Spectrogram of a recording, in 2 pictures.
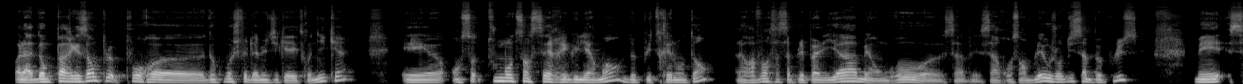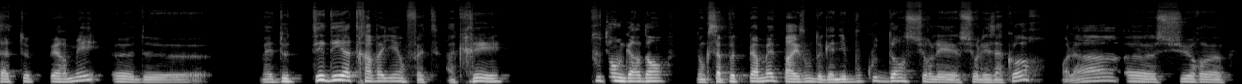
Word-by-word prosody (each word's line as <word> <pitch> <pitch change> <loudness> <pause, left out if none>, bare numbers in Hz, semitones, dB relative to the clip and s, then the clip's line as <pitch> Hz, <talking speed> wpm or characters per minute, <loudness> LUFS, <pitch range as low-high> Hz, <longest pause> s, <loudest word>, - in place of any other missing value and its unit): voilà, 110 -2 +5
donc, 130 +1 +3
par 150 -2 +5
exemple, 165 +6 +2
pour, 130 -5 +1
heu, 100 -3 +2
donc 110 +3 -5
moi 130 - 0
je - - -7
fais 120 - -2
de - - -4
la 105 - +1
musique 105 0 -3
électronique 100 - -2 0.6
et 105 -1 +1
heu, 100 -2 -2
on 115 - -4
s'en 115 - -3
tout 155 - -8
le 155 - +4
monde 155 -3 +3
s'en 145 -3 0
sert 130 -2 0
régulièrement 115 - 0
depuis 110 -2 -5
très 110 0 -3
longtemps. 145 - -4 0.2
Alors 100 -1 -6
avant, 130 +7 -2
ça 115 - -8
s'appelait 110 -1 -4
pas 105 -1 0
l'IA, 130 +8 +2
mais 120 - 0
en 85 -1 -5
gros, 100 -1 -1
heu, 75 -1 -8
ça 85 - -9
avait 70 - -11
ça 95 - -8
ressemblait, 100 +6 -3
aujourd'hui, 135 -2 -1
c'est - - -4
un - - -2
peu 105 -1 -5
plus 210 - -6 0.6
mais 120 +2 +2
ça 130 -2 0
te 125 +3 -6
permet, 145 - -1
heu, 125 -3 +1
de, 110 0 -2
heu, 110 0 -4 0.5
bah 115 +1 -2
de 135 +4 +3 0.2
t'aider 205 +1 +8
à 190 - +6
travailler 150 -3 +1
en 140 - 0
fait, 110 -2 -7
à 105 - -6
créer. 140 +2 +1 0.8
Tout 175 +1 -1
en 170 -2 +7
gardant 150 0 +4 0.3
donc 115 -1 -1
ça 135 - +4
peut 140 - +3
te 140 - -16
permettre, 160 +3 +3
par 135 - +4
exemple, 135 +2 +2
de 125 - +2
gagner 115 +2 +4
beaucoup 135 +7 -5
de 145 - -5
danse 155 -2 +2
sur 140 -5 -2
les 115 -3 +1
sur 115 +2 -2
les 110 0 0
accords. 180 - -2
Voilà, 165 +4 -4
heu, 130 -3 +1
sur, 125 +1 -2
heu 110 -2 -2
125 Hz, 210 wpm, -23 LUFS, 110-145 Hz, 0.8 s, t'aider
